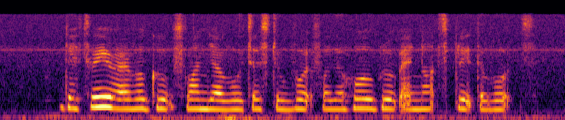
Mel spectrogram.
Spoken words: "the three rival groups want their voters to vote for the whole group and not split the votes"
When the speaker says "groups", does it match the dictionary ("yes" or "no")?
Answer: yes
